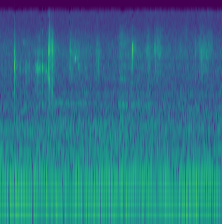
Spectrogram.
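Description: Steady low mechanical hum, with a few light clicks from small parts of an aluminium fire piston being handled and turned in the fingers.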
